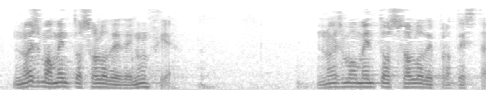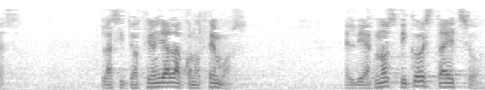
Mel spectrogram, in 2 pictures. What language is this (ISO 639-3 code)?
spa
